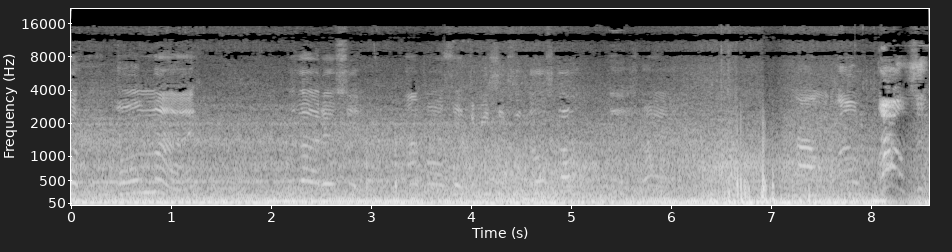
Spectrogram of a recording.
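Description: Steady low rumble of road and engine noise inside a moving pickup truck's cab, with indistinct voices faintly underneath.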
